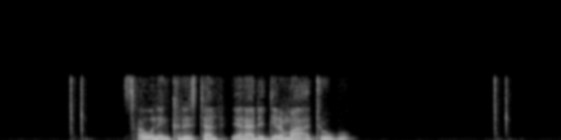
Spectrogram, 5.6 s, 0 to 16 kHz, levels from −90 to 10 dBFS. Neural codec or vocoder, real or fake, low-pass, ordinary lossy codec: codec, 16 kHz, 1.1 kbps, Voila-Tokenizer; fake; 7.2 kHz; none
